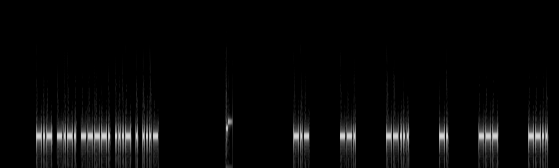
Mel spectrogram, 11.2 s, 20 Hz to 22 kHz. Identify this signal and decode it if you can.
Morse code, heard as a keyed tone, about 36 wpm, spaced as for 18 wpm, 700 Hz. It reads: KC9VEV KG7NOZ
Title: USA Call Signs - 6 Characters - 6x Character Spacing - 35wpm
